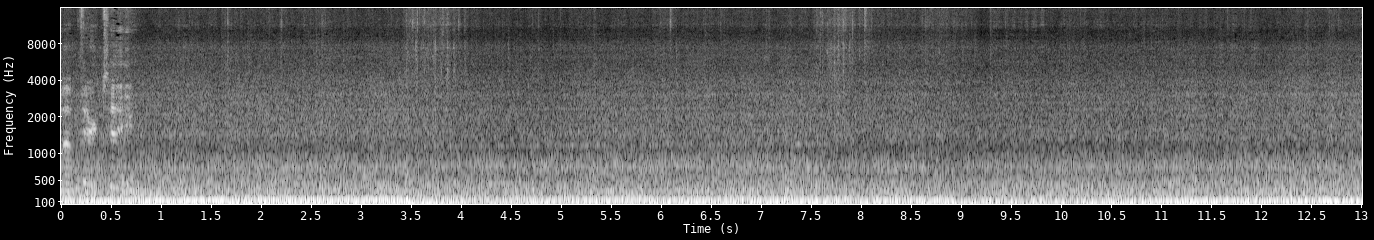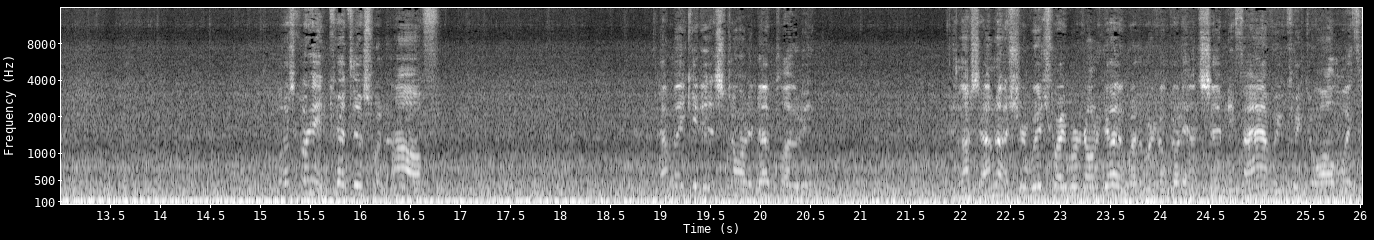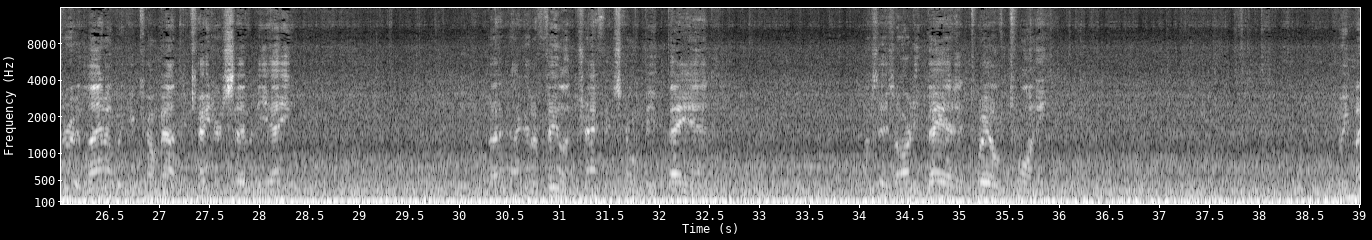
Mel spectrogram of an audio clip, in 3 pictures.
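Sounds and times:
car engine and tyre drone: 0.0s - 39.0s.

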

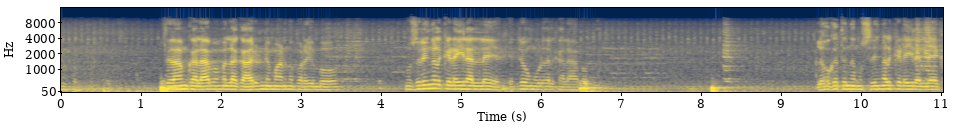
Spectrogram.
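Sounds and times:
sharp thump: 0.5s - 2.0s, 6.4s - 7.0s, 8.0s - 8.6s
high-pitched pulsing sound: 0.8s - 9.4s.

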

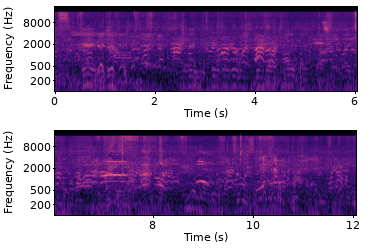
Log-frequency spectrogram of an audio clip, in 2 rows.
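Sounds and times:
voices calling and shouting: 0.0s - 12.0s.

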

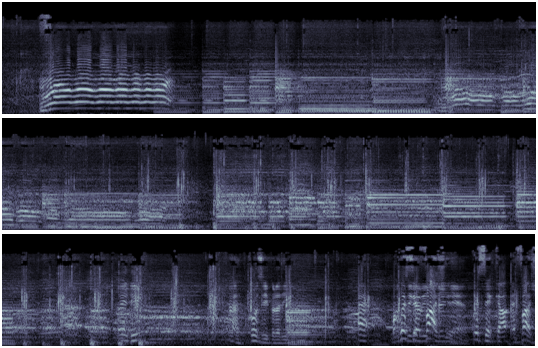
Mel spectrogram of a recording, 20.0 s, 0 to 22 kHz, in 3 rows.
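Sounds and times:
man singing: 0.5s - 2.2s, 5.4s - 9.0s.

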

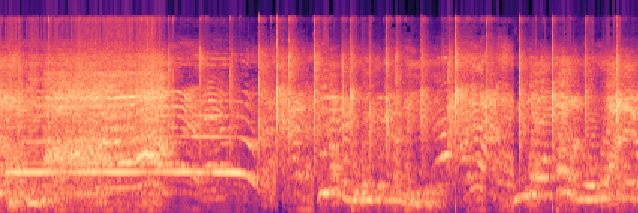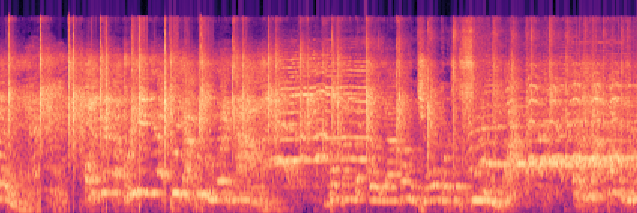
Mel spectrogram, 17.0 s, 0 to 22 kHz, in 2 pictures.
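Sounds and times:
hand clapping: 9.0s - 15.5s.

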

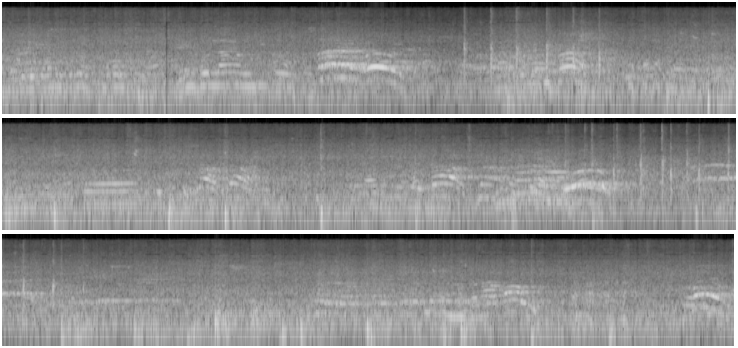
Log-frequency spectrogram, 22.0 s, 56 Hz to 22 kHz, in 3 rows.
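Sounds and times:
steady background hiss: 0.0s - 22.0s
players shouting: 3.0s - 6.2s, 11.4s - 22.0s
basketball bouncing: 6.6s - 10.8s, 15.2s - 20.2s.

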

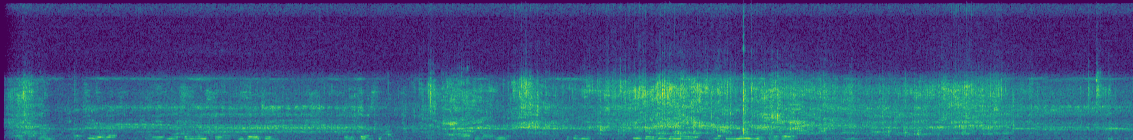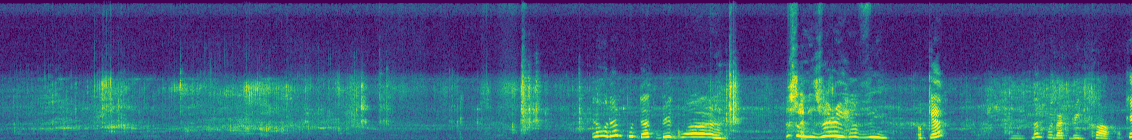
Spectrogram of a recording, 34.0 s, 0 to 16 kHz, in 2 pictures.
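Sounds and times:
toy car motor whirring: 0.1s - 33.9s
plastic rattle: 24.7s - 25.8s.

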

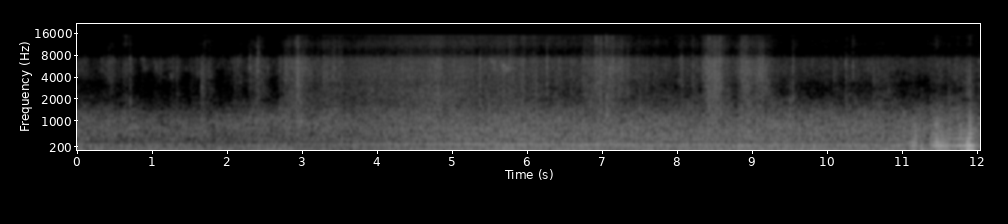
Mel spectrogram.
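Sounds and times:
honey bees humming: 1.8s - 12.0s
bee buzzing close: 3.9s - 12.0s.

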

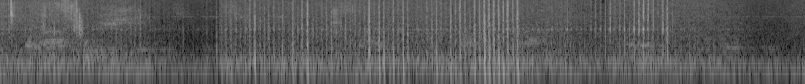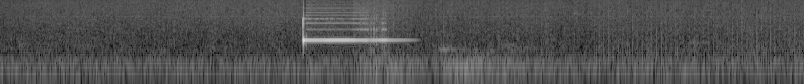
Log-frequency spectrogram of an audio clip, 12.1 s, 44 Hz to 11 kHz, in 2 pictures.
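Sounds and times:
electronic beep: 8.3s - 9.2s.

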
